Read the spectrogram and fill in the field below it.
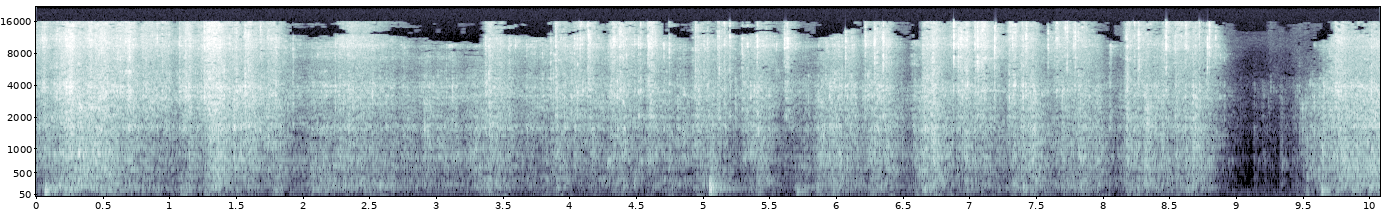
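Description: Cereal flakes rustle and patter as they pour into a bowl.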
